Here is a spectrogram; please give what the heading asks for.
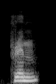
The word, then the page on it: prim: Indian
